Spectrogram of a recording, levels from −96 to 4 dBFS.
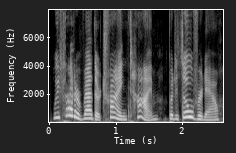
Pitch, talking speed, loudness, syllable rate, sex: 280 Hz, 230 wpm, -18 LUFS, 5.5 syllables/s, female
